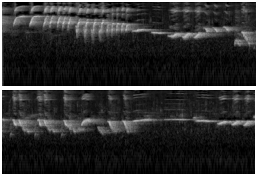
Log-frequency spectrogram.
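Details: White-rumped shama giving forest-style song (giọng rừng): it opens with a rapid, high, shimmering trill that falls in pitch, then shifts to lower whistled phrases with abrupt downward slurs, sung continuously.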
